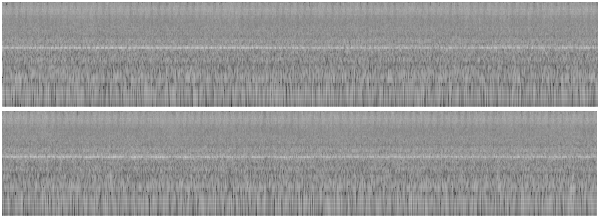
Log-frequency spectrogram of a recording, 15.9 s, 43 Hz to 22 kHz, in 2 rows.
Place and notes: Recorded with a pair of DPA 4060s and a Marantz PMD661.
